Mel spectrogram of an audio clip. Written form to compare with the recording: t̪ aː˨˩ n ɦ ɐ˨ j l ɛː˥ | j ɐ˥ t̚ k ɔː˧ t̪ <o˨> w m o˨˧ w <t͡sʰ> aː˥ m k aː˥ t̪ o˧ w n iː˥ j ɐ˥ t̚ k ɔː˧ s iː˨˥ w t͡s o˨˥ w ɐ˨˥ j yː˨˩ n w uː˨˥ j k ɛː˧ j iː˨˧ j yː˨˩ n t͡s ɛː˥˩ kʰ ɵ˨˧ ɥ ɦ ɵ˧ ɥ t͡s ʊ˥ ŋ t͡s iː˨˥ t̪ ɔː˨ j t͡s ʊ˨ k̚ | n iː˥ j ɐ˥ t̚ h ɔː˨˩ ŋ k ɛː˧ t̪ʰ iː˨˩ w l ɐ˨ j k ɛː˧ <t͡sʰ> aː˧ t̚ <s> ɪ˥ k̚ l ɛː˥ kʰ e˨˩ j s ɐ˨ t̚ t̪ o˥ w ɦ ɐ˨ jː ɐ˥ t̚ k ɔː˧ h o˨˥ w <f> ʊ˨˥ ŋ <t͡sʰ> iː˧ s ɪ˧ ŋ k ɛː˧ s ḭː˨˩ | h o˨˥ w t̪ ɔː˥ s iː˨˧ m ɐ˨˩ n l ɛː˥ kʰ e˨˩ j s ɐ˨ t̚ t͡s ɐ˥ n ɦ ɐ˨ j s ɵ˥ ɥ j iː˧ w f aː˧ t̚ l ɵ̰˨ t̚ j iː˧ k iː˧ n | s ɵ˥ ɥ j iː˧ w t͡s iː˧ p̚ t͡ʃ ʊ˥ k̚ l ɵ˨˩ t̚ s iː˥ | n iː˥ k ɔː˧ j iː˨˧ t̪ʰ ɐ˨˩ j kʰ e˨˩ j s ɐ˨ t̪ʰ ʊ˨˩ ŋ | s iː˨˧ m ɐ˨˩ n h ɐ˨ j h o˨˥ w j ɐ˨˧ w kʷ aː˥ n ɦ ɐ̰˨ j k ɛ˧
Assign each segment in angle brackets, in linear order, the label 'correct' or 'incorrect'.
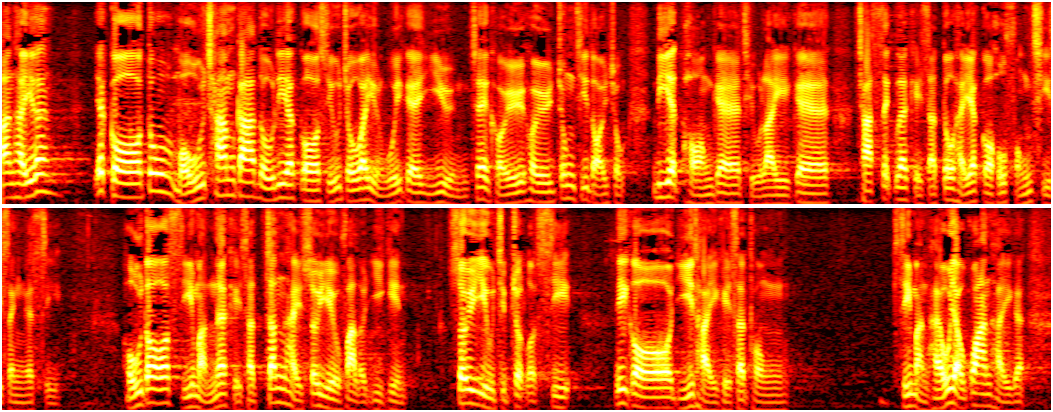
incorrect, correct, correct, correct, correct, correct

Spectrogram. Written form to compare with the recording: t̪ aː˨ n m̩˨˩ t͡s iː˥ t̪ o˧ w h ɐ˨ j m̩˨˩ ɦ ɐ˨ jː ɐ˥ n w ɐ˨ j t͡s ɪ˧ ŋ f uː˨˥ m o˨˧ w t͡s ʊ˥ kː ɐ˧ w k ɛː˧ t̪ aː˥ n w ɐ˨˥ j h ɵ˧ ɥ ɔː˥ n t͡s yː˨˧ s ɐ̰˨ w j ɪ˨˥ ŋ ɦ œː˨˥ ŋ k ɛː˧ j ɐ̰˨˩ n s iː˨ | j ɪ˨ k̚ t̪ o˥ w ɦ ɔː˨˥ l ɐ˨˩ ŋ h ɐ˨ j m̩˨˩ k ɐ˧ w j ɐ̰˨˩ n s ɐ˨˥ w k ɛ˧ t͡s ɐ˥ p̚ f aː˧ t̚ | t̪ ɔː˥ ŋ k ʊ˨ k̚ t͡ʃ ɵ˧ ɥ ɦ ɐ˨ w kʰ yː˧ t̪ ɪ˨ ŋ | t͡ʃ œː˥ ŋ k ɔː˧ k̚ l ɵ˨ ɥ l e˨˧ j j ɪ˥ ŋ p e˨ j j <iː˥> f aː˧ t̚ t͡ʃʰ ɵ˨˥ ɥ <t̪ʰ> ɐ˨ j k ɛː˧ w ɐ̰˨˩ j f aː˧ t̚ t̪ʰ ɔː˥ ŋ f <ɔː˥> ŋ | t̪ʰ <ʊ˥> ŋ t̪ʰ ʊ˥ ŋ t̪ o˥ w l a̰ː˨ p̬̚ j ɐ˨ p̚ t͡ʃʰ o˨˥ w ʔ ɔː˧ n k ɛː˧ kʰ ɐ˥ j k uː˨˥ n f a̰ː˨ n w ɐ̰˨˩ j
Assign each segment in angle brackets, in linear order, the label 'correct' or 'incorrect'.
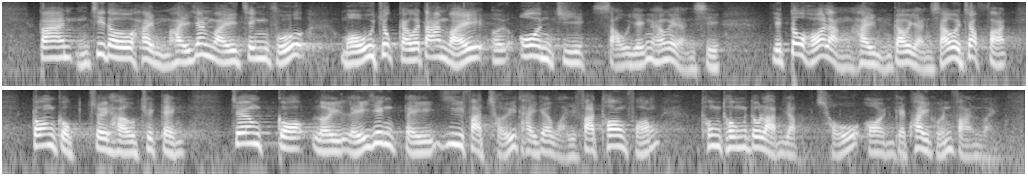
correct, correct, incorrect, correct

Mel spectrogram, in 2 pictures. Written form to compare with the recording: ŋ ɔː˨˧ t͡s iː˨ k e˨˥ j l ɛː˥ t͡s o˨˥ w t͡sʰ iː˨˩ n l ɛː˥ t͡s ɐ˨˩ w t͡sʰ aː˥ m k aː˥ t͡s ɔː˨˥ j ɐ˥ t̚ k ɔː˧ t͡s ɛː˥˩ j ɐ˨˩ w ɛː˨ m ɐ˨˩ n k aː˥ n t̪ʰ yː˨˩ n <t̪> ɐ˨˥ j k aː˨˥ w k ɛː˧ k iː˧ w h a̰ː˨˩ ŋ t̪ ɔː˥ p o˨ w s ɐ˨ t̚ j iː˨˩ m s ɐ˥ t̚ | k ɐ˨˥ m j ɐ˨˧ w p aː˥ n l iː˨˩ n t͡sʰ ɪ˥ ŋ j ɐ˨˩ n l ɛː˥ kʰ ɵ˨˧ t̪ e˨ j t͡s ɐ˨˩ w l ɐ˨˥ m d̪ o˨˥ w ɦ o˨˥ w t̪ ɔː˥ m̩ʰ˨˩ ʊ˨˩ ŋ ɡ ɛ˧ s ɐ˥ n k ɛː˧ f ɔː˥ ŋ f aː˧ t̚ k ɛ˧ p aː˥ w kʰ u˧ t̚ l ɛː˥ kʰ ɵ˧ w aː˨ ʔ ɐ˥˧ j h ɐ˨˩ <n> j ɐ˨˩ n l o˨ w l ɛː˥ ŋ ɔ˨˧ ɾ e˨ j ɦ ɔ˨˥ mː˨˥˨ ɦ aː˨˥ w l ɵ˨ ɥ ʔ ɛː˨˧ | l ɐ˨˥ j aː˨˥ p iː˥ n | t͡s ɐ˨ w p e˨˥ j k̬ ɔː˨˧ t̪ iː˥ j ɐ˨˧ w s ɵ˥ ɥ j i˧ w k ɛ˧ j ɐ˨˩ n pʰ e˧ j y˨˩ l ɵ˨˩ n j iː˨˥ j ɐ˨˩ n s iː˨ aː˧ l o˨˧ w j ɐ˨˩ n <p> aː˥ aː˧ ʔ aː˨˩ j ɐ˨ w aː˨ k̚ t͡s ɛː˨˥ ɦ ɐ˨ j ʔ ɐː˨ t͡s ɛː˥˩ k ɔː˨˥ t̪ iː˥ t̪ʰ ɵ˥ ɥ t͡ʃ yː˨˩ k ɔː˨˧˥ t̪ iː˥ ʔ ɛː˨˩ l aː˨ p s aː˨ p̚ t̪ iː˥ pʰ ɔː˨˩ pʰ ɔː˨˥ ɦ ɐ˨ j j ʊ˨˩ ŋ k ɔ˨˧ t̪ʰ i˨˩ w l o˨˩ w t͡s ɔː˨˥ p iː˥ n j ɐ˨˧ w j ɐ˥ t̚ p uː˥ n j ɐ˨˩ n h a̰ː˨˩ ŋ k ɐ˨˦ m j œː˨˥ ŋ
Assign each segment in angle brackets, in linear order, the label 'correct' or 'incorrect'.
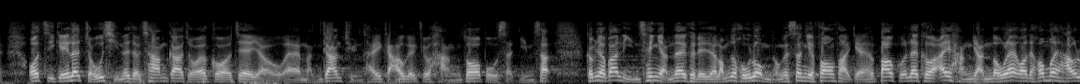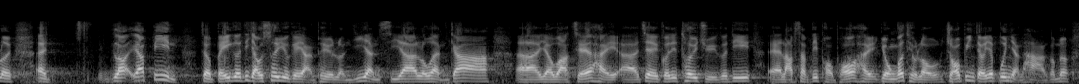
incorrect, incorrect, incorrect

